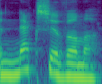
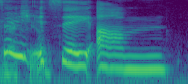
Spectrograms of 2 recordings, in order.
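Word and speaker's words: NXIVM: Yeah, it's spelled Nexium, but it's pronounced Nexium. Yeah. Yeah. So, I think the V is intended to be like upside down, like a U. So I mean, so that would make it Nexium.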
